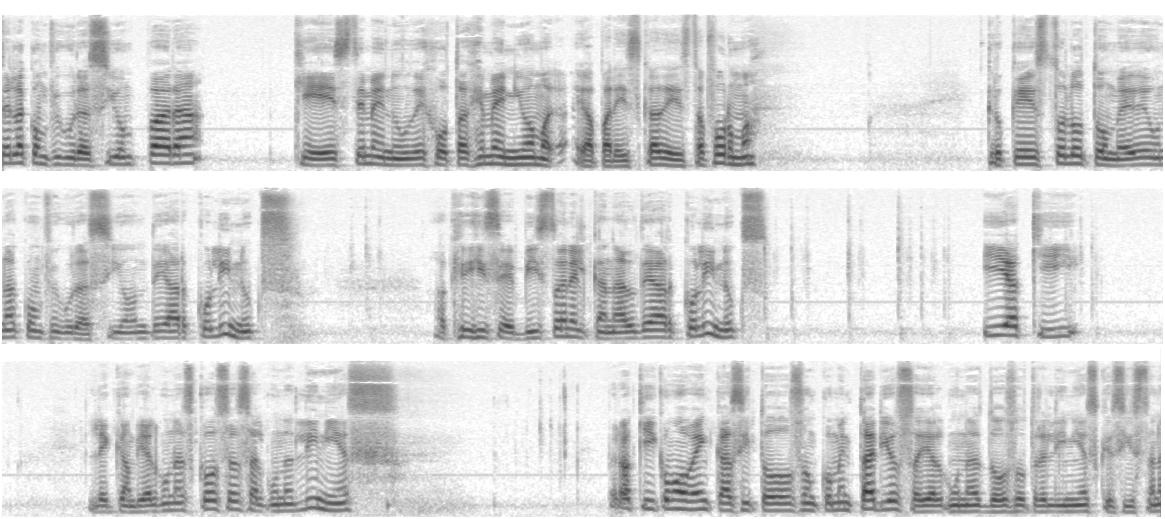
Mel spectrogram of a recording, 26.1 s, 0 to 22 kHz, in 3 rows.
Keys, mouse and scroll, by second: 2.8-5.4 drag, 7.4-11.4 drag, 11.4 Down, 12.0 Right, 12.3 Right, 12.5 Right, 12.7 Right, 12.9 Right, 13.3 Right, 13.9 Right, 14.4 Down, 14.6 Down, 15.0 Up, 15.4 Down, 15.6 Down, 15.8 Down, 16.4-17.9 Down, 18.6 Down, 18.7 Down, 19.1 Down, 19.5 Down, 20.1-22.7 Down, 23.0-26.1 Down.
